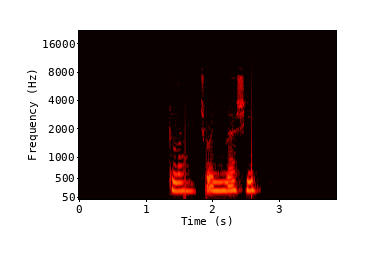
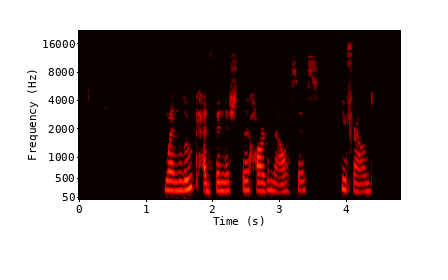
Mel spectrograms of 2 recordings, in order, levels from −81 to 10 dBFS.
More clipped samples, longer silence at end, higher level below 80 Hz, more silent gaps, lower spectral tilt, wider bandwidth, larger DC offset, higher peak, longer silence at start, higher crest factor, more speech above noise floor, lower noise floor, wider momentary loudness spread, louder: neither; first, 1.2 s vs 0.4 s; first, -76 dBFS vs -86 dBFS; neither; first, -6 dB/octave vs -4 dB/octave; second, 9.2 kHz vs 15.5 kHz; neither; first, -22 dBFS vs -28 dBFS; about the same, 1.35 s vs 1.3 s; about the same, 18 dB vs 18 dB; first, over 54 dB vs 45 dB; about the same, under -90 dBFS vs -89 dBFS; about the same, 10 LU vs 11 LU; first, -37 LUFS vs -44 LUFS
